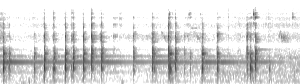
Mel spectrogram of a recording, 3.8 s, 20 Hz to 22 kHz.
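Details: VW Golf MK3 brake caliper: light metallic clicks in uneven bursts, several a second, no engine; hooked brake pad loose in its caliper mount, rattling.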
